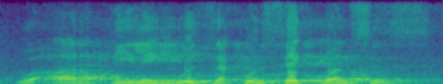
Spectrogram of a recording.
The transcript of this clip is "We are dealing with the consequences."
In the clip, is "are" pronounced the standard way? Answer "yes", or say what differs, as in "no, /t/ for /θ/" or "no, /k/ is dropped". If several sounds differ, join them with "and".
yes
